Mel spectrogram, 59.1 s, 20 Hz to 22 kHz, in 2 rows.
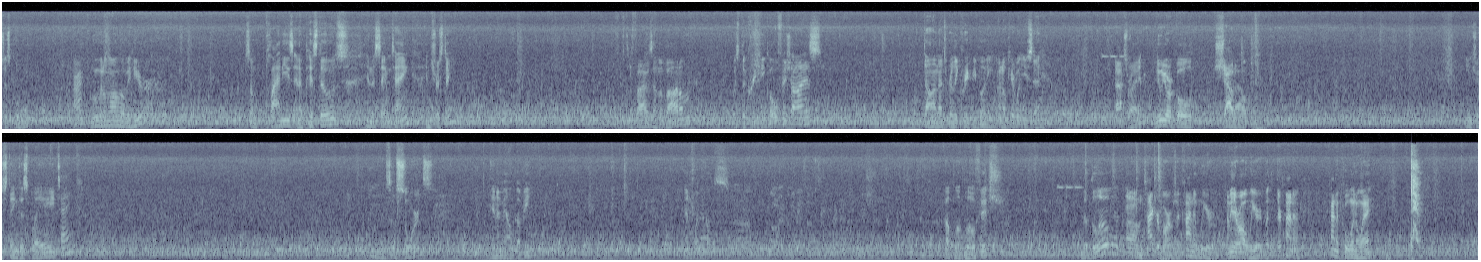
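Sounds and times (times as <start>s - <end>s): aquarium air pumps hissing: 0.0s - 59.0s
filters bubbling: 0.0s - 59.0s
person coughing: 57.7s - 58.1s.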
